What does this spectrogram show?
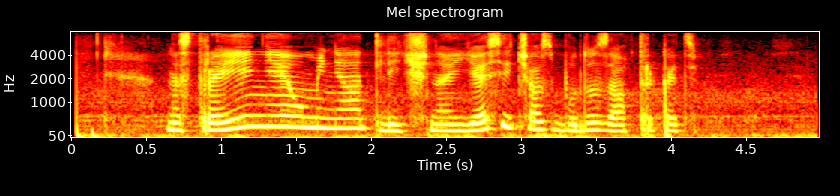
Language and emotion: Russian, neutral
